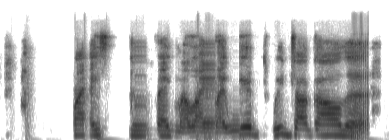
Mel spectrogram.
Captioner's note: audio goes in and out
